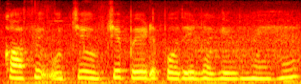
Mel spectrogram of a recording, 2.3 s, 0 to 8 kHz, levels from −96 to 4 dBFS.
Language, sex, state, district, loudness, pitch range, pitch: Hindi, female, Haryana, Jhajjar, -18 LUFS, 210-235 Hz, 225 Hz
